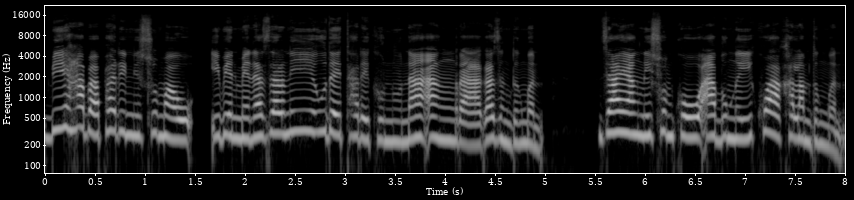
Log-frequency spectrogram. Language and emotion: Bodo, angry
